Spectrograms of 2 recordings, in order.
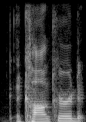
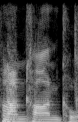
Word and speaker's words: Concord: it's Tempe Tempe yep Tempe conquered is conquered New Hampshire is conquered not Concord Concord grapes but conquered yeah like they were defeated they're completely conquered conquered we got a uh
